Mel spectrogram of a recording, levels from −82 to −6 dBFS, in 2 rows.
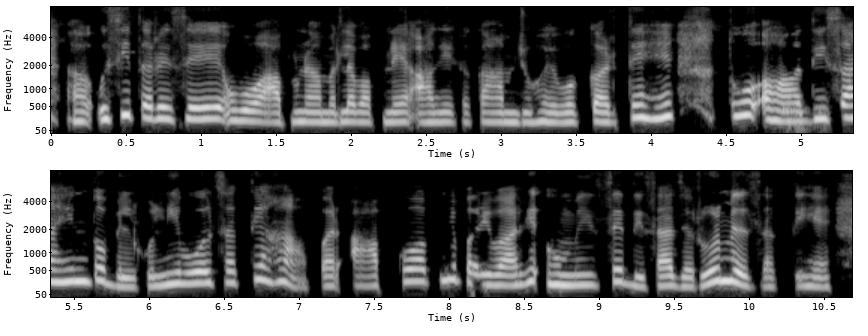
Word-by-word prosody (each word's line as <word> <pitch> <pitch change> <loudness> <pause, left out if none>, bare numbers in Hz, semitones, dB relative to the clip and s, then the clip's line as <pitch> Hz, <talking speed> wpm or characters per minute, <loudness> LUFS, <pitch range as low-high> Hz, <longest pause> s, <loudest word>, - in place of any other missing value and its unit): अ, 190 - +1
उसी 235 +8 +3
तरह 245 -2 +3
से 235 +1 +3
वो 205 -1 +1
अपना 185 +1 0
मतलब 185 +1 -1
अपने 185 +1 -3
आगे 180 0 -1
का 180 - -11
काम 180 -1 -2
जो 180 0 -5
है 180 - -1
वो 180 +1 -1
करते 185 +7 0
हैं। 255 +4 +3 0.4
तो 300 +2 +4
अ, 200 -7 +4
दिशाहीन 260 +3 +3
तो 285 - +1
बिल्कुल 170 +2 -3
नहीं 220 +3 +1
बोल 235 +1 +2
सकते 240 +6 -4
हाँ, 260 -3 -2
पर 185 0 -2
आपको 185 +8 -4
अपने 285 +4 -2
परिवार 200 -1 +1
की 260 +2 -1
उम्मीद 200 -1 0
से 265 0 0
दिशा 185 0 -1
ज़रूर 205 +10 +2
मिल 210 -5 +4
सकती 175 +2 -10
है 170 0 -5
200 Hz, 210 wpm, -25 LUFS, 185-245 Hz, 0.4 s, तो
